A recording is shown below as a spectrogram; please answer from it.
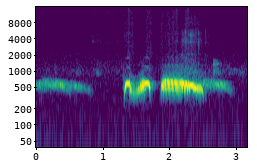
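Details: Early-day spotted dove song: a gentle falling coo, silence, then a crisp double note leading into a long buzzing coo that fades softly.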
